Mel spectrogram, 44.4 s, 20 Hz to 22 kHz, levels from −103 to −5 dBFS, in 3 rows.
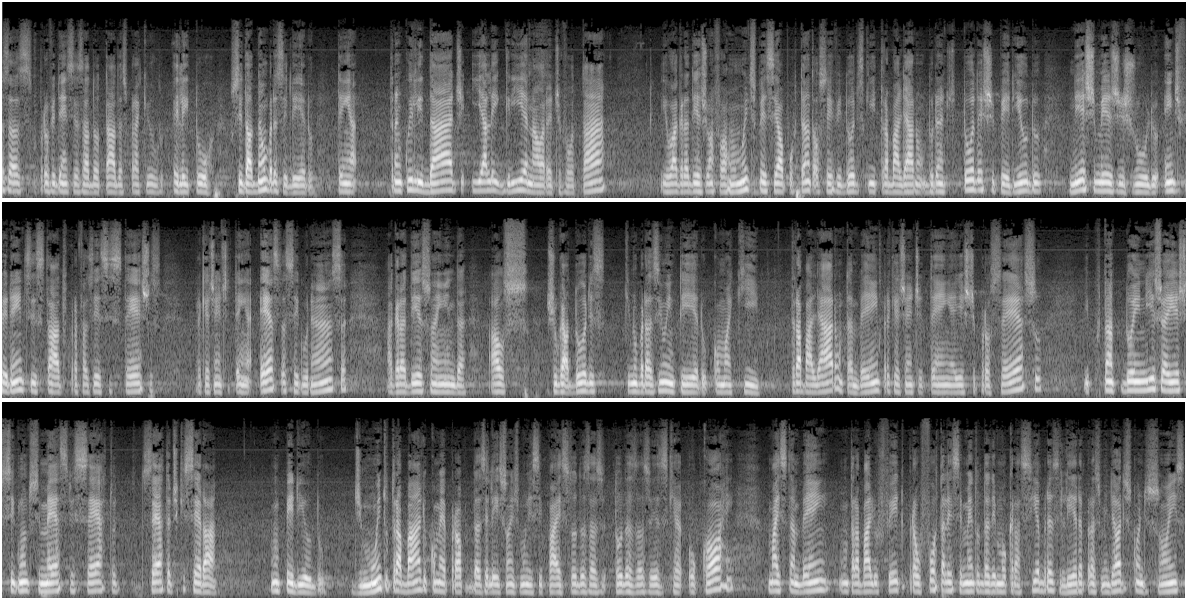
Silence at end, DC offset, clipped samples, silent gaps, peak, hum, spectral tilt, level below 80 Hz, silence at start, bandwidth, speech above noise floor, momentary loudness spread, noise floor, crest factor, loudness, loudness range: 0 s; under 0.1%; under 0.1%; none; 0 dBFS; none; -5 dB/octave; -56 dBFS; 0 s; 14.5 kHz; 27 dB; 11 LU; -47 dBFS; 20 dB; -21 LUFS; 3 LU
